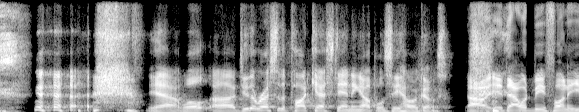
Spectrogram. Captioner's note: laughs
